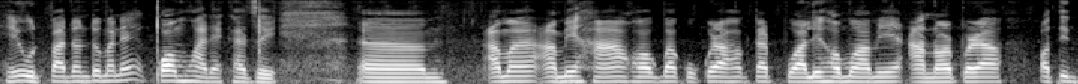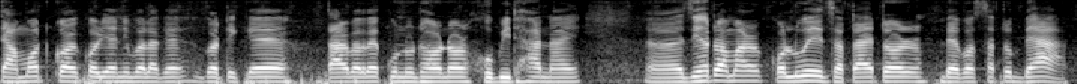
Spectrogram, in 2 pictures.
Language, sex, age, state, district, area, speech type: Assamese, male, 18-30, Assam, Golaghat, rural, spontaneous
